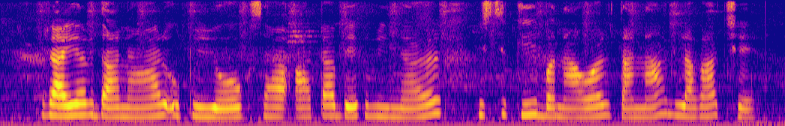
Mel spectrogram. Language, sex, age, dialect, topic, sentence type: Magahi, female, 18-24, Northeastern/Surjapuri, agriculture, statement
